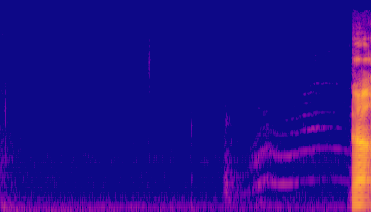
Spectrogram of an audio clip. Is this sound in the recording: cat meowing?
yes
